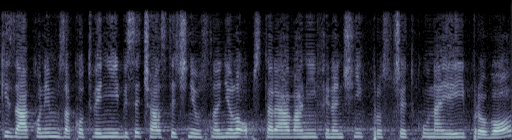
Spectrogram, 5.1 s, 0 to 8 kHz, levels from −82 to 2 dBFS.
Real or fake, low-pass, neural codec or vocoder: fake; 7.2 kHz; codec, 16 kHz in and 24 kHz out, 1 kbps, XY-Tokenizer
